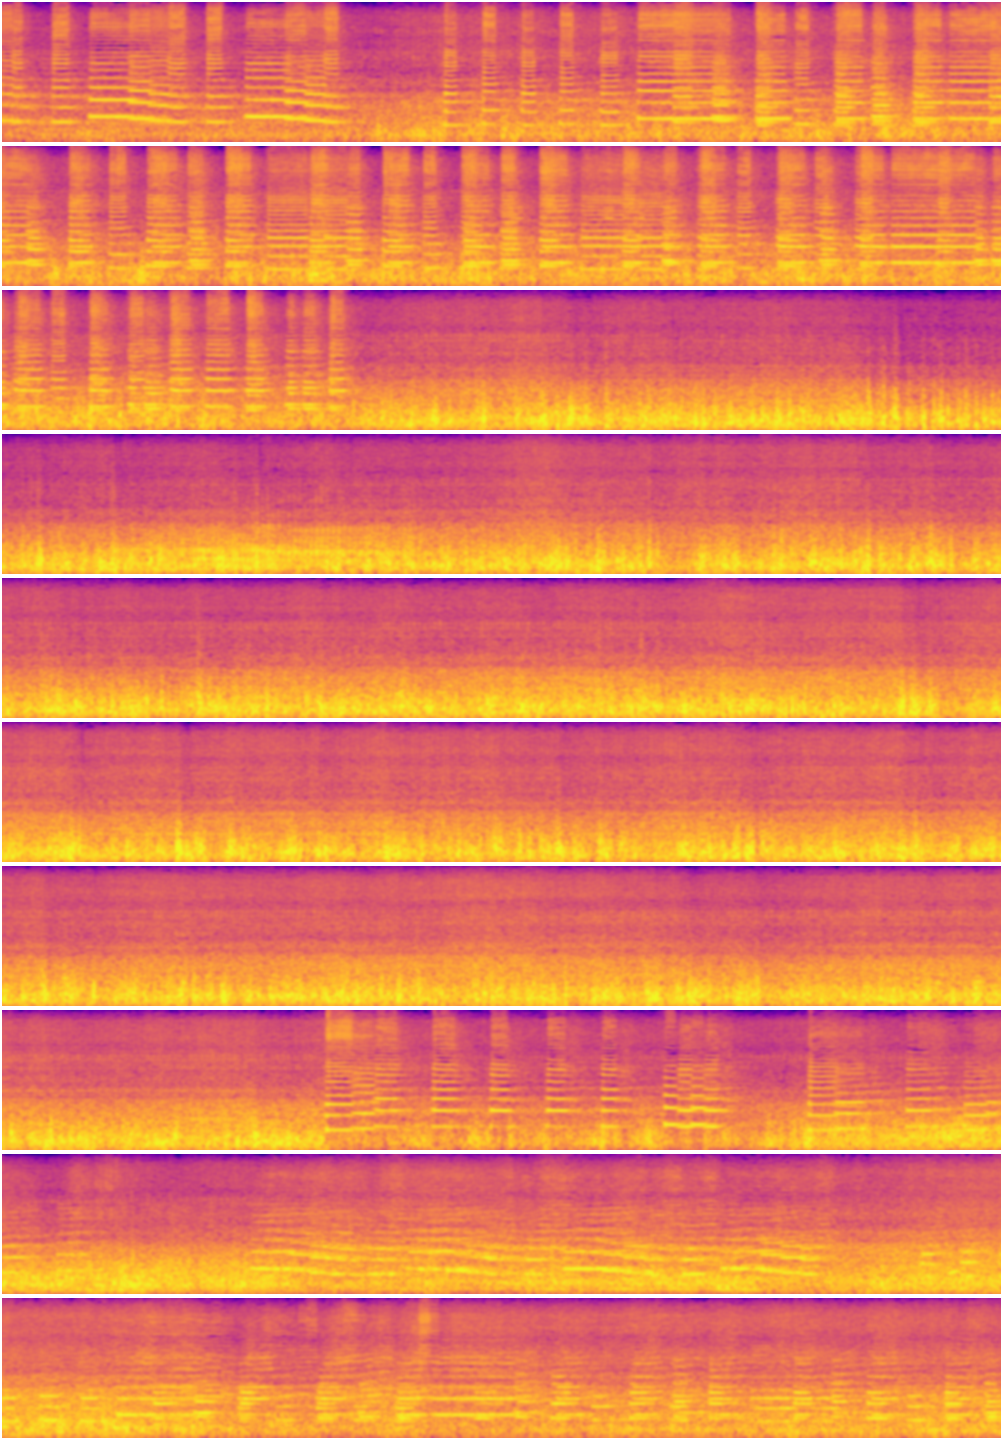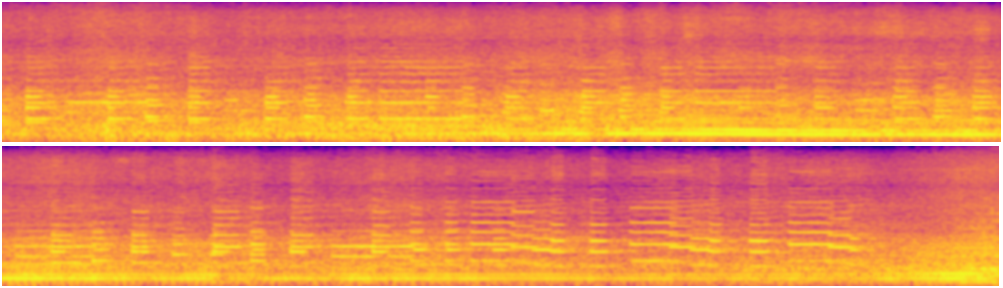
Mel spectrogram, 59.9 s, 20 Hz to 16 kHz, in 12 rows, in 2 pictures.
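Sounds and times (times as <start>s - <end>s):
musical bus horn notes: 0.0s - 12.0s, 36.5s - 59.9s
road noise: 0.0s - 59.9s
vehicle engine rumbling: 0.0s - 59.9s.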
